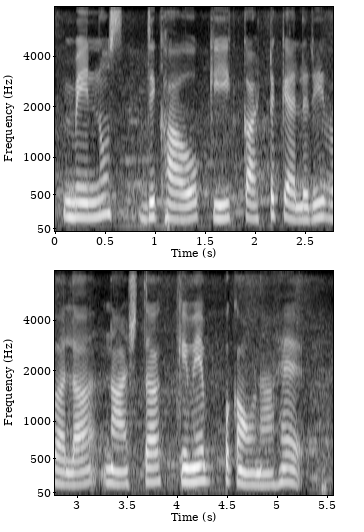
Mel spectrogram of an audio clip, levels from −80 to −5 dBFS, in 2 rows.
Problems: constant background noise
